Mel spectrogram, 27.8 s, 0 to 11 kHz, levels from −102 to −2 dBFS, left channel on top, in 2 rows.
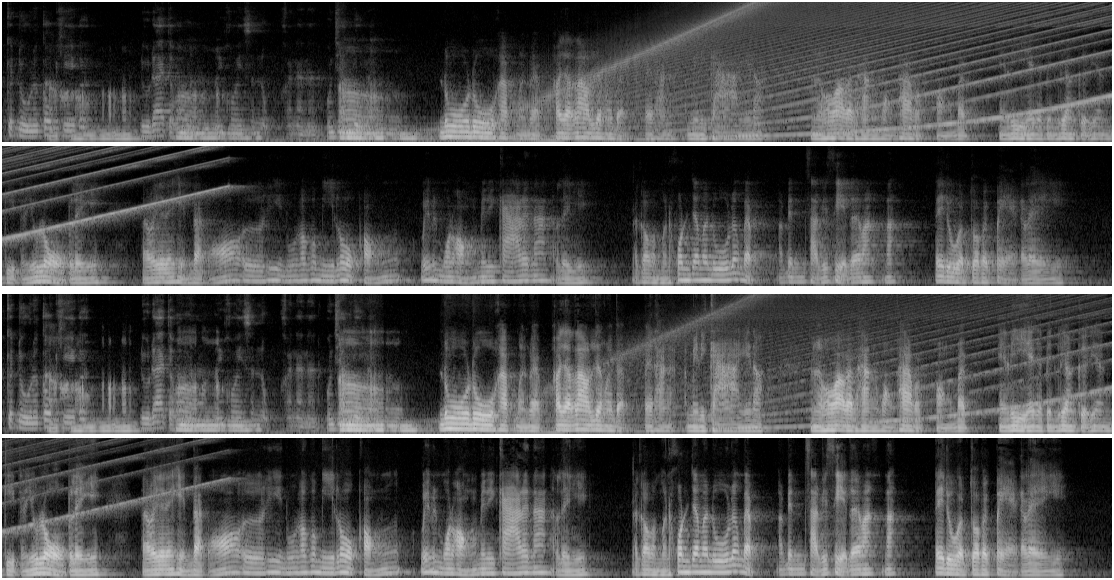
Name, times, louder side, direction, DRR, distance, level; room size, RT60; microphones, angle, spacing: voice 1, 0.0-1.1 1.7-4.7, right 2 dB, 40° right, 0.6 m, -41 dB
voice 2, 0.6-1.7 2.2-3.3 4.2-9.5 10.1-12.1 12.5-15.1 15.6-21.2 21.8-25.1 25.5-27.2, right 6 dB, 85° right, 0.4 m, -30 dB
sound 1, 3.3-16.7, left 4 dB, 50° left, 1.0 m, -43 dB
16.0 x 13.0 x 3.2 m
head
